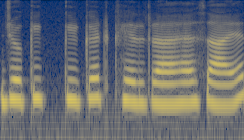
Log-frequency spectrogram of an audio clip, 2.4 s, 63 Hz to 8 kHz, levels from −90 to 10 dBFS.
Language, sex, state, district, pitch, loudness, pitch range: Urdu, female, Bihar, Saharsa, 245 Hz, -15 LUFS, 230-255 Hz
